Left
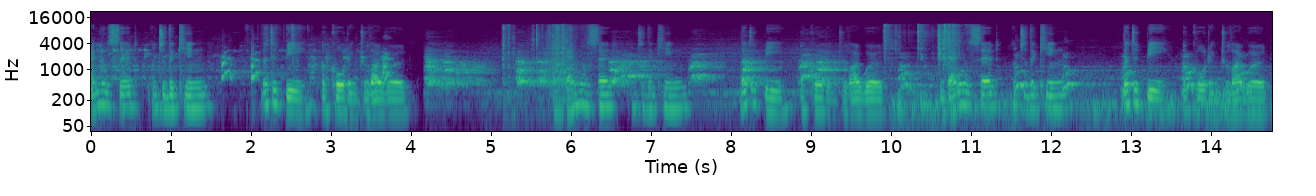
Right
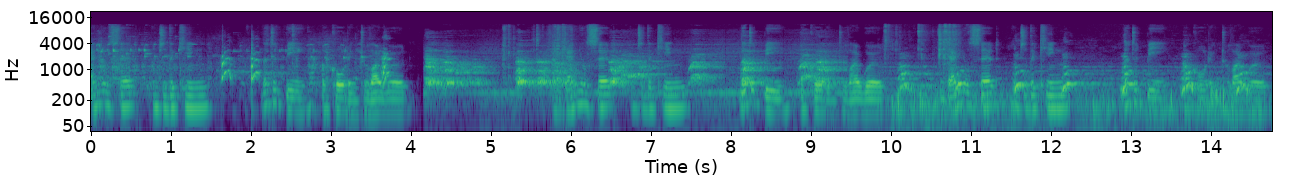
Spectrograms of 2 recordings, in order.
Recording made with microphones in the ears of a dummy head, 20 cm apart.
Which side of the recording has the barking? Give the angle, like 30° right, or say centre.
50° right.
